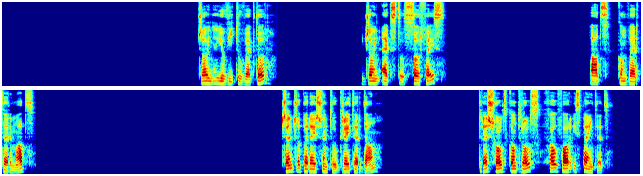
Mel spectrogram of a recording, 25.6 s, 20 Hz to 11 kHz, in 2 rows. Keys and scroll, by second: 12.1 a.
